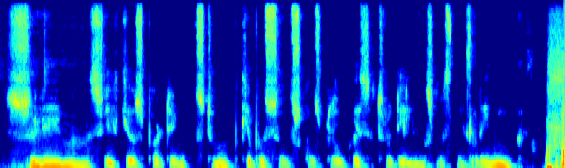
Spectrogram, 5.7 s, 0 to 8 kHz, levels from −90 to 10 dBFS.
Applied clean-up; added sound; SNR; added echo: none; none; none; none.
